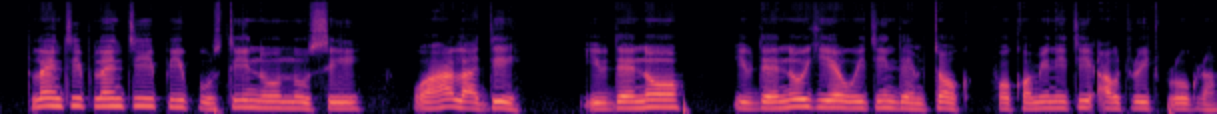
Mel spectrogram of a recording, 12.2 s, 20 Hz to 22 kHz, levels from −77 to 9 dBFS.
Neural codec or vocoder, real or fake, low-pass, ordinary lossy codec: none; real; 19.8 kHz; Opus, 32 kbps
